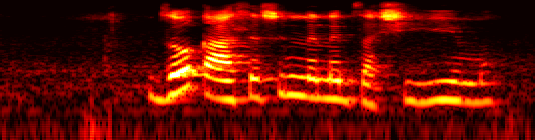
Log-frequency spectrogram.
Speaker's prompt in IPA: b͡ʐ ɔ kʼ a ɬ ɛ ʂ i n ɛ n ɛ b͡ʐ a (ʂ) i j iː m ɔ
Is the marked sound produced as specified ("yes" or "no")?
no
